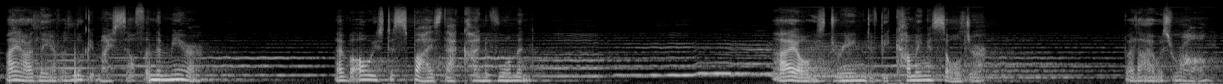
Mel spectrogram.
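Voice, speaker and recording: A woman playing a young female soldier in a video game, earnest, measured and determined. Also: lowish voice, fairly even intonation, gravelly, over music. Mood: reflective, wistful. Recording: long hall reverb.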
